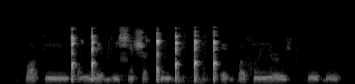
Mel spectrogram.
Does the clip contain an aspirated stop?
no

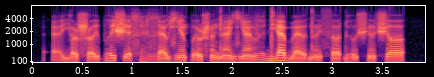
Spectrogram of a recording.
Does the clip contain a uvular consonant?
no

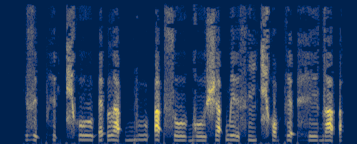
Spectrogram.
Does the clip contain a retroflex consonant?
no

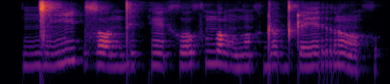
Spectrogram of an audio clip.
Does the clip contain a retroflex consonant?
yes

